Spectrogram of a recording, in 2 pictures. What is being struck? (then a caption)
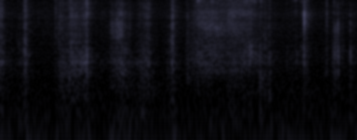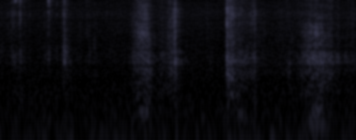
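Synthetic leather jacket. Long painted nails and fingertips scratch and rub the front and waist of a worn dark brown faux leather jacket, whose soft, thin synthetic leather lies over the body. The result is quiet, crinkly, bright scratching in irregular bursts of rubbing and sharp little scrapes.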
